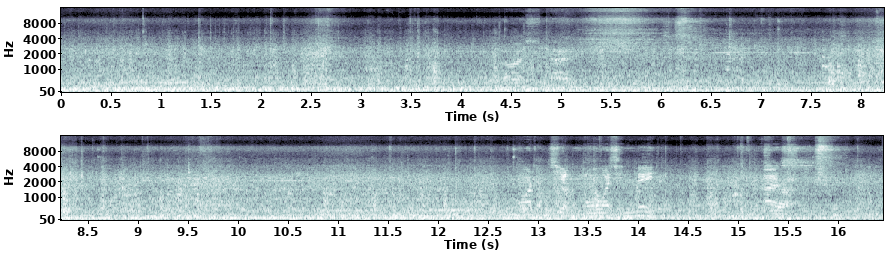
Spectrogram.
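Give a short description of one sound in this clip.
Wind buffets loudly against the vehicle.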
